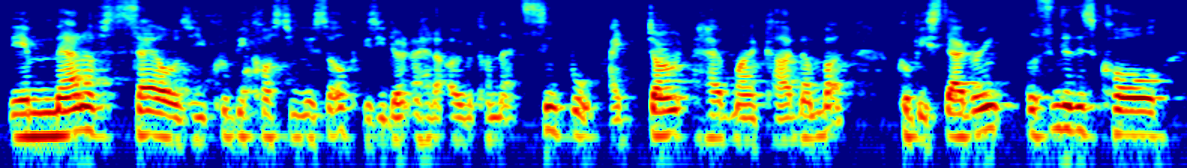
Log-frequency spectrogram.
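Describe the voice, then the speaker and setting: Man coaching, quick and emphatic. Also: mid-range voice, a little mellow. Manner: talks fast with occasional stutters. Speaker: sales coach and host. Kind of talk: coaching commentary on a played sales call.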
